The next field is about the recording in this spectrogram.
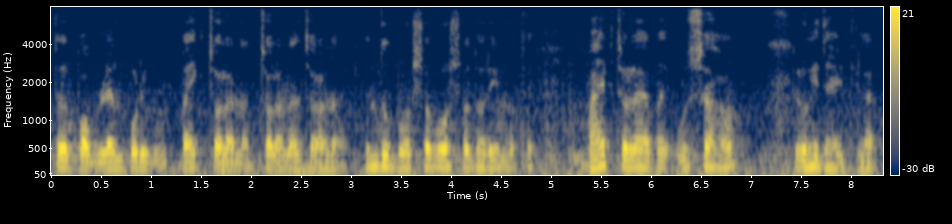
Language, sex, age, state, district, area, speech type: Odia, male, 30-45, Odisha, Malkangiri, urban, spontaneous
